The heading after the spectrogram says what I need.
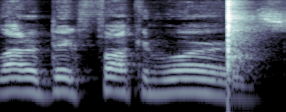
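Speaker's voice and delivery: very loud, emphatic, forceful delivery. Repeating the jab after being told to speak up: said louder on request. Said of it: "Speak up".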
